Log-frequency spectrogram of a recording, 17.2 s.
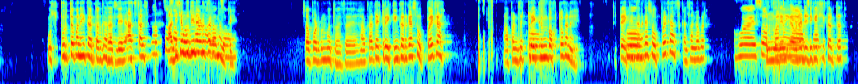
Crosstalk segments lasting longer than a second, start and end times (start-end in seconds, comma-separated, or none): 3.4-4.7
